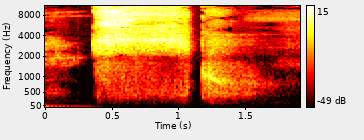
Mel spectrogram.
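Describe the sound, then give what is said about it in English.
A voice imitates a mechanical respirator: one loud, harsh, hissing inhale followed straight away by a slightly softer exhale that fades out. It is heard alone, with no talking. “read the following with a mechanical breathing sound, all approximately 3.5 syllables.”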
